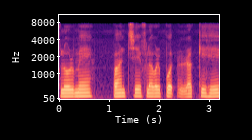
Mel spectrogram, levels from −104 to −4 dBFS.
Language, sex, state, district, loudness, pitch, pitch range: Hindi, male, Arunachal Pradesh, Papum Pare, -18 LUFS, 130 Hz, 125-130 Hz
